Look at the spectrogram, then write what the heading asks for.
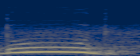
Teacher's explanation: देखो अभी द में दीर्घ ऊ की मात्रा है, दूध तो नहीं बोल रहे हैं, दूध तो नहीं बोलते हैं, बोलते हैं दूध, मतलब दू पे हमने दबाव डाला, तो ये दूध जो है वो हो जाएगा दीर्घ ऊ की मात्रा का शब्द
